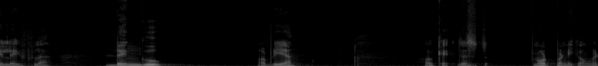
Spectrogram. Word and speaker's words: dengue: ஸோ டெங்கு அப்படின்றத நம்ம ஆக்சுவலாக தப்பாக ப்ரொனவுன்ஸ் பண்ணிகிட்ருக்கோம், அது டெங்குன்னு சொல்லக்கூடாது, டெங்கி. கீ இருக்குது பாருங்கள், நெய் இங்கிலீஷில், அந்த மாதிரி சொல்லணும், டெங்கி அப்படி சொல்லணும்.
